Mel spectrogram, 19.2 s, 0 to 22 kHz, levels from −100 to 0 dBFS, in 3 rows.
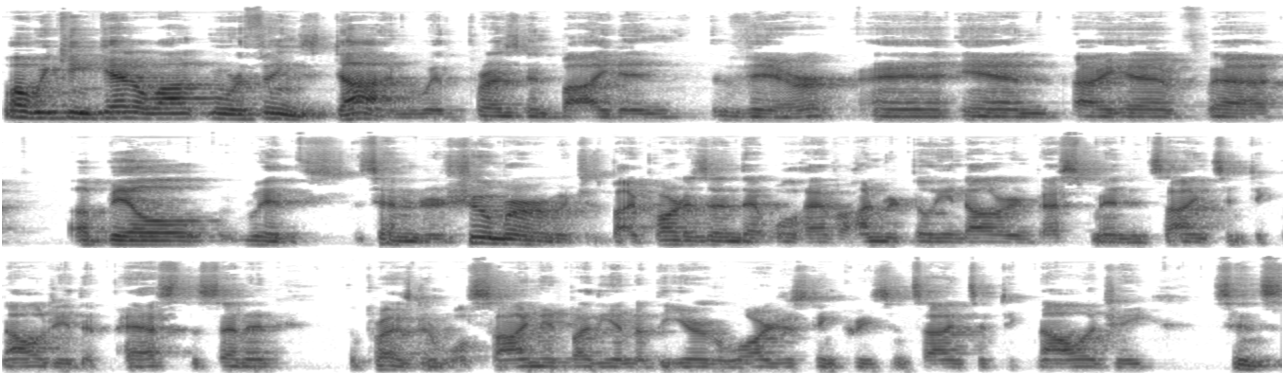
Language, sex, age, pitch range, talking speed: English, male, 50-69, 115-130 Hz, 185 wpm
